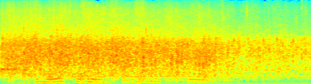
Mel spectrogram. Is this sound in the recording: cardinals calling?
no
